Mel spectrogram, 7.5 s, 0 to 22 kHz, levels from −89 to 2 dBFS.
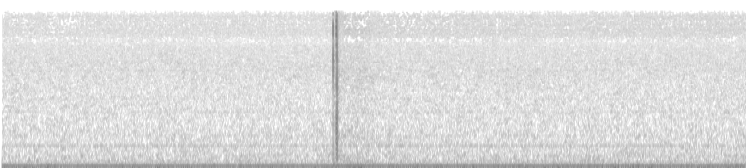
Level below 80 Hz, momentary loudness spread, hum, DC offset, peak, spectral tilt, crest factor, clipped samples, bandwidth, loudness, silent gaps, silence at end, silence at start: -54 dBFS; 9 LU; none; under 0.1%; -6 dBFS; -1.5 dB/octave; 42 dB; under 0.1%; 16.5 kHz; -48 LUFS; none; 0 s; 0.05 s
